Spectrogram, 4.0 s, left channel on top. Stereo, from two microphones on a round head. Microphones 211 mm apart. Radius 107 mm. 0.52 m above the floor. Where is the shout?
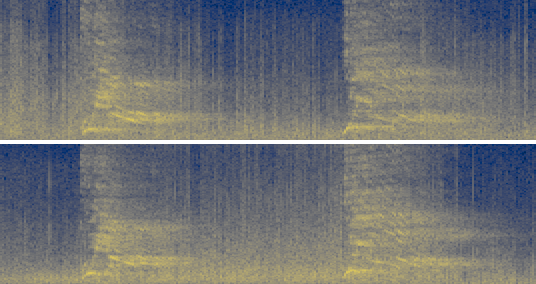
5° left (ahead or behind), 1.7 m; by 3.6 s 50° right (ahead or behind), 3 m.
